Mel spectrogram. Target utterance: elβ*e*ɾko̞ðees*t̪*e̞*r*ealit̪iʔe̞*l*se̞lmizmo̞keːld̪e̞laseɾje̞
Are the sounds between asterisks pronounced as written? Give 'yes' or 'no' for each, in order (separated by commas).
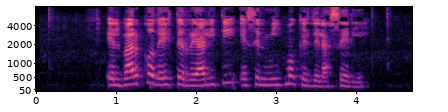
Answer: no, yes, yes, no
